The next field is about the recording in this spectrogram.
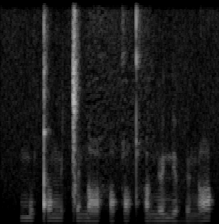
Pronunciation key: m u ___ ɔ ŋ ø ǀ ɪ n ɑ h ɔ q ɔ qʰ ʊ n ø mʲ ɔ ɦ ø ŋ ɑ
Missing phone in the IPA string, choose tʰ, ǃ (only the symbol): ǃ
